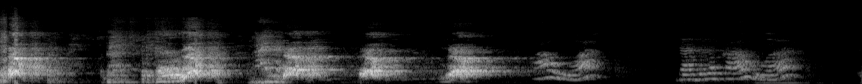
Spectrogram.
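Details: Shih Tzu dog playing with its owner, giving a run of short harmonic barks in quick succession, followed by wavering whine-like sounds, with a woman's Marathi speech coaxing and offering treats.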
